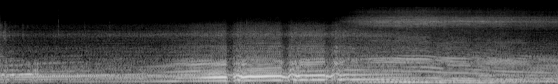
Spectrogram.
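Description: Onboard sound of racing superbike four-cylinder engines at high revs on the throttle, the engine note gliding slowly up and down. About two seconds in the pitch wobbles briefly and the sound switches to a second bike, with more wind hiss over its engine.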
